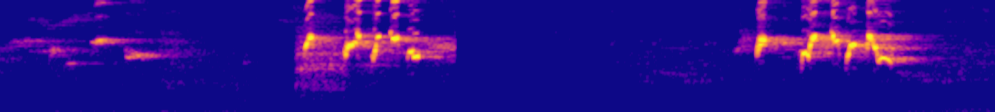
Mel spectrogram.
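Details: Red-whiskered bulbul, 'Phat Kuai Tiao' / 'Khayao Khuat' song for teaching birds at home. Two quick phrases of bright, tumbling whistles about two seconds apart, with soft chirps before the first.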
